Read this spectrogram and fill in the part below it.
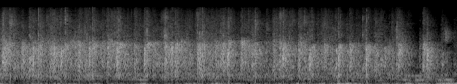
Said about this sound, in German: Das ist auch nochmal ein Applaus wert, ja.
